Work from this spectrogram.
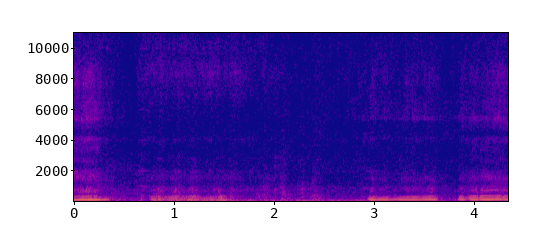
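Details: A puppy dreaming in its sleep gives deep, rasping snores. There are two bursts near the start, a quieter gap, then louder snorts around three and four seconds.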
